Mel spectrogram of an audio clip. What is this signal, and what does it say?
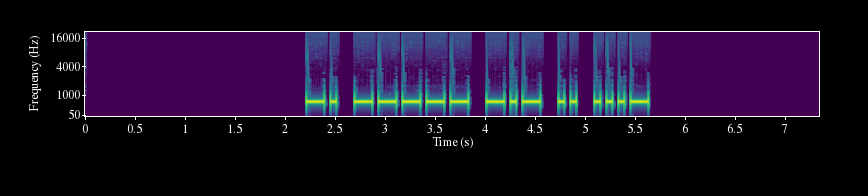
Morse code, heard as a keyed tone, about 20 wpm, 700 Hz. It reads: N0KIV
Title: USA Call Signs - 5 Characters - 20wpm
